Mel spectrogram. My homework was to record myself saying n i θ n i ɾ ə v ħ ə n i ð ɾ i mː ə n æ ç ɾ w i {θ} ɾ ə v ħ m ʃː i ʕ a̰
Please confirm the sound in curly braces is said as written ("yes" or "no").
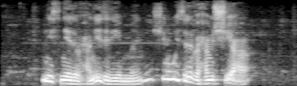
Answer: yes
